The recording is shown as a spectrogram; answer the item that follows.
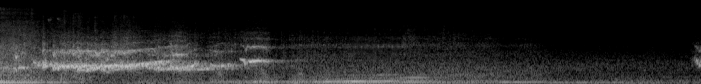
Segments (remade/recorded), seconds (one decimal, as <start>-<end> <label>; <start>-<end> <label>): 0.0-3.5 recorded; 3.5-4.0 remade; 4.0-7.0 recorded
